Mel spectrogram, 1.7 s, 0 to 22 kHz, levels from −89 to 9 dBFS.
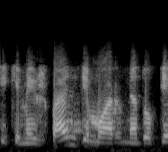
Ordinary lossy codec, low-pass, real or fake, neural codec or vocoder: MP3, 48 kbps; 7.2 kHz; real; none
